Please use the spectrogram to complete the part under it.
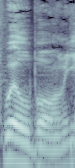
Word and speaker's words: Wilbourn: Is it Wilbourn or Wilbourn? I get so nervous with people's names. I think I've said it wrong. – It's Wilbourn. You were close enough. I'll give you that. – Wilbourn. So, yeah. Like you're being born.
